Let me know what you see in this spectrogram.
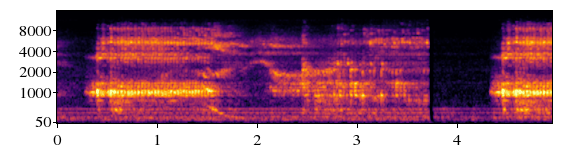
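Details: Two people snoring in bed at a hotel: rough, rattling snoring sounds while breathing in, separated by a brief pause.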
